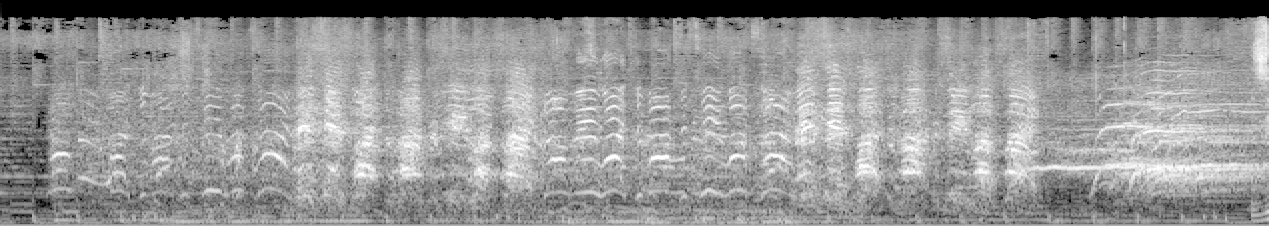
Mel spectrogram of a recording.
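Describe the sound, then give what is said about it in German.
A large protest crowd at a Women's March solidarity demonstration in Kassel, Germany, chants in rhythmic, repeated bursts of many raised voices, then breaks into a swelling roar of cheering and whooping near the end, loud throughout. “sind laut, sie sind bunt und sie sind verdammt viele.”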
